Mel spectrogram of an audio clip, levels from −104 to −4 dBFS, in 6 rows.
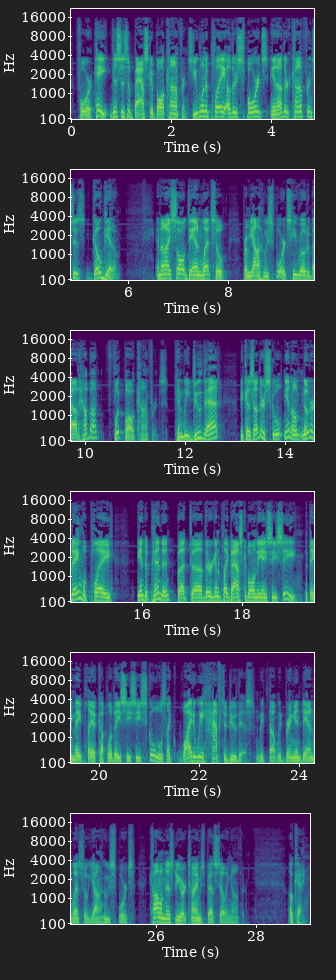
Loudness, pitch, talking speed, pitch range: -24 LUFS, 130 Hz, 190 wpm, 105-155 Hz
